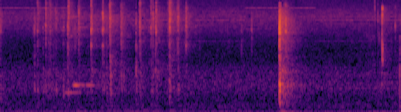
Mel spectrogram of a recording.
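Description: Computer keyboard typing: a run of light key clicks as a command is typed, with one louder keystroke about three seconds in.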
